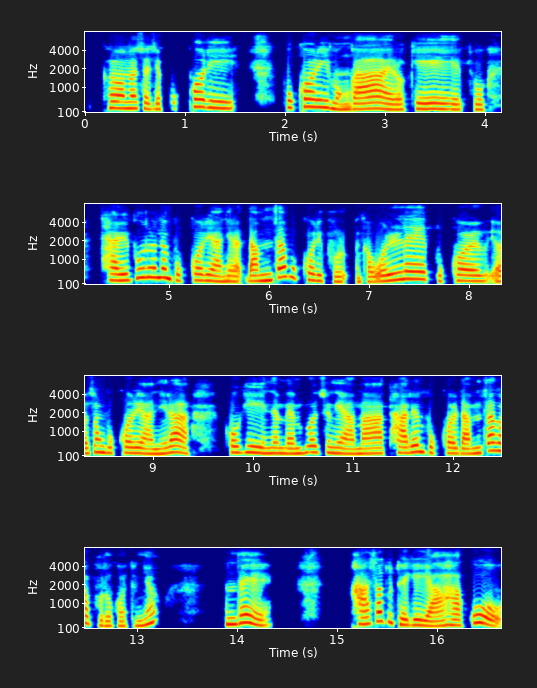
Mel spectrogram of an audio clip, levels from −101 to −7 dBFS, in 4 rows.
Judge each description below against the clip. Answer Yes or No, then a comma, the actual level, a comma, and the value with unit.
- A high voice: Yes, high, 210 Hz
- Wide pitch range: No, average, 3.5 semitones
